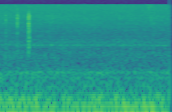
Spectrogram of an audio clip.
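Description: Steady, loud low rumble of a car driving, heard from inside the cabin, continuous road and engine drone with a couple of faint clicks near the start and no voices.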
